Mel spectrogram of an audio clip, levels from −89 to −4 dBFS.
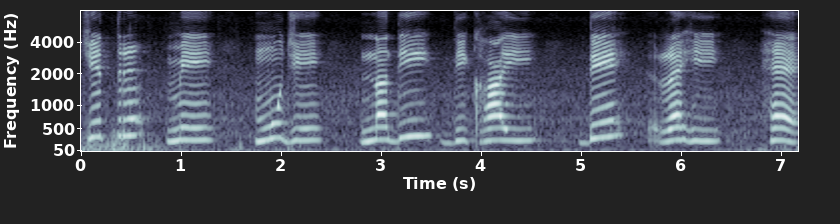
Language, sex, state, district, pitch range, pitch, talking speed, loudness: Hindi, female, Madhya Pradesh, Katni, 245-310 Hz, 255 Hz, 65 wpm, -18 LUFS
